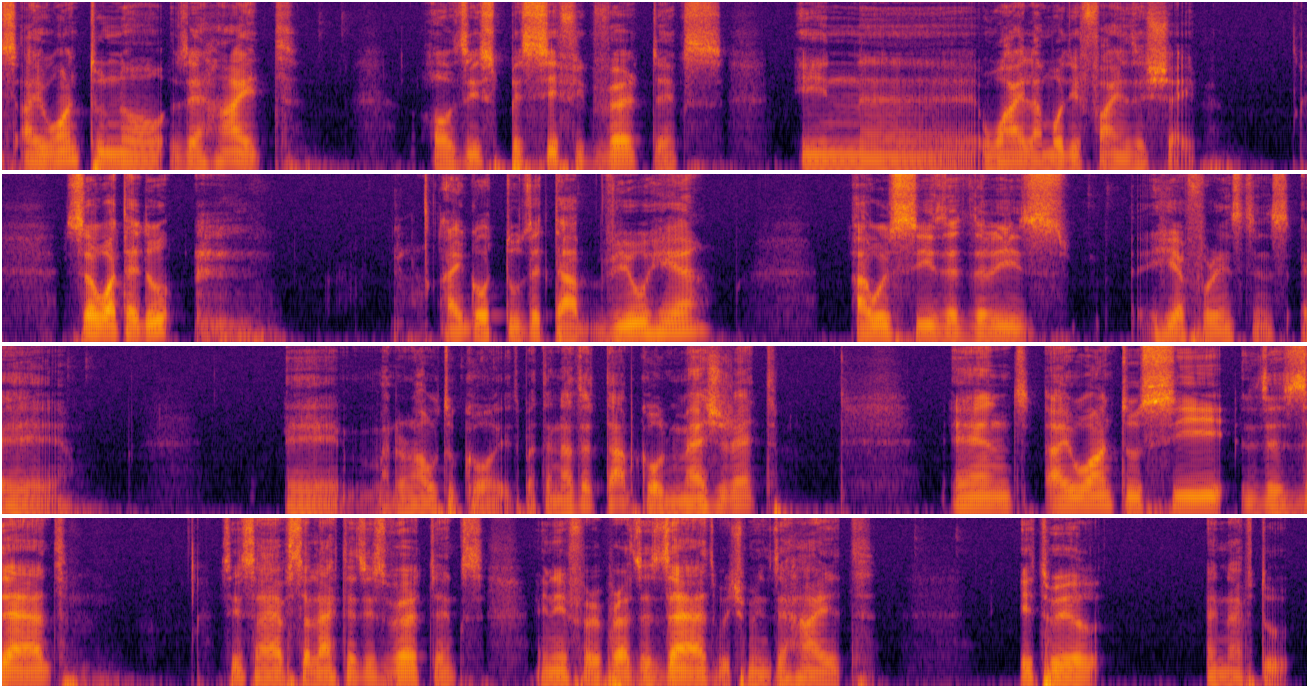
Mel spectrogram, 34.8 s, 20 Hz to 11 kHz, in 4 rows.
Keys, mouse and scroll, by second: 2.1 click, 12.5 click, 15.9 click, 17.7 click, 20.4 click, 32.1 click.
